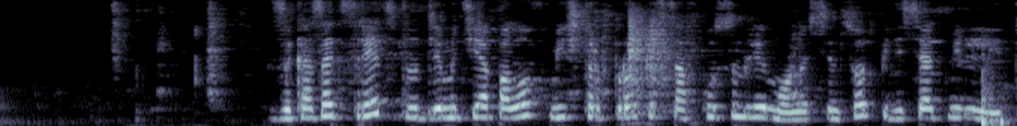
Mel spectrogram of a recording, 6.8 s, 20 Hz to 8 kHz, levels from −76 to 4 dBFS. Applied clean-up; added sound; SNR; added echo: classical method WPE with log-MMSE.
